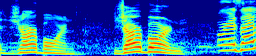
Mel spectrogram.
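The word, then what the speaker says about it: Jarnbjorn: It's pronounced Jarborn.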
